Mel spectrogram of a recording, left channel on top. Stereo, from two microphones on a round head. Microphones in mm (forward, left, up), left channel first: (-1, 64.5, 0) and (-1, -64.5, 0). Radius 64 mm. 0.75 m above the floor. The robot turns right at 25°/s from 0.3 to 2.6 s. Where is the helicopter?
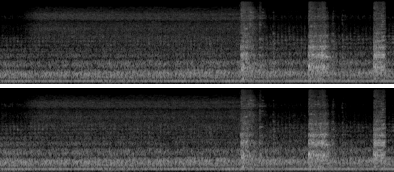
5° right (ahead or behind); by 4.0 s 30° left (ahead or behind).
